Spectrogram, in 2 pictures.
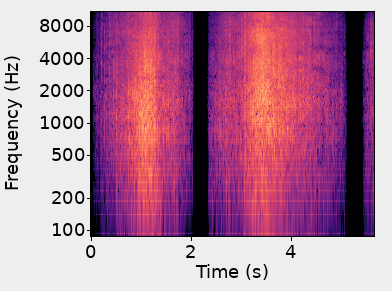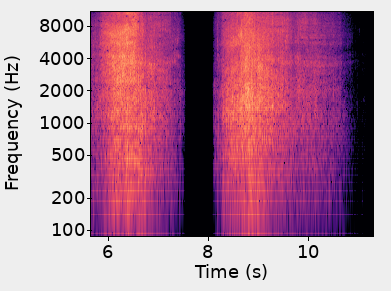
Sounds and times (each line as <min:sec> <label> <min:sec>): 0:00.1 player skate by 0:10.8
